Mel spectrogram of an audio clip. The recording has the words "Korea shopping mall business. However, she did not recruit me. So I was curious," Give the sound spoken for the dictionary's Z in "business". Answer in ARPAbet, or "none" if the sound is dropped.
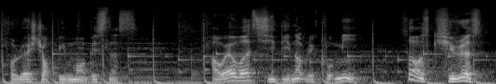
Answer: S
